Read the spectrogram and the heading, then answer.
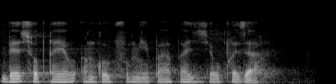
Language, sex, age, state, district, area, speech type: Bodo, male, 18-30, Assam, Chirang, rural, read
